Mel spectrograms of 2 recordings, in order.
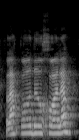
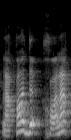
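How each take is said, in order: First: The final consonants bounce lightly. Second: The final consonants bounce heavily. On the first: The speaker calls it right. "Jadi mantulnya ringan saja" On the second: The speaker calls it wrong. "tidak boleh dibaca mantul yang begitu berat"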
